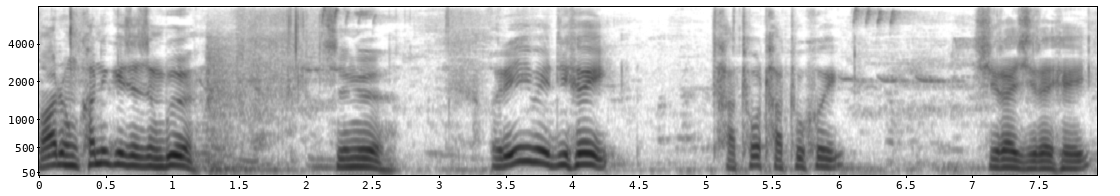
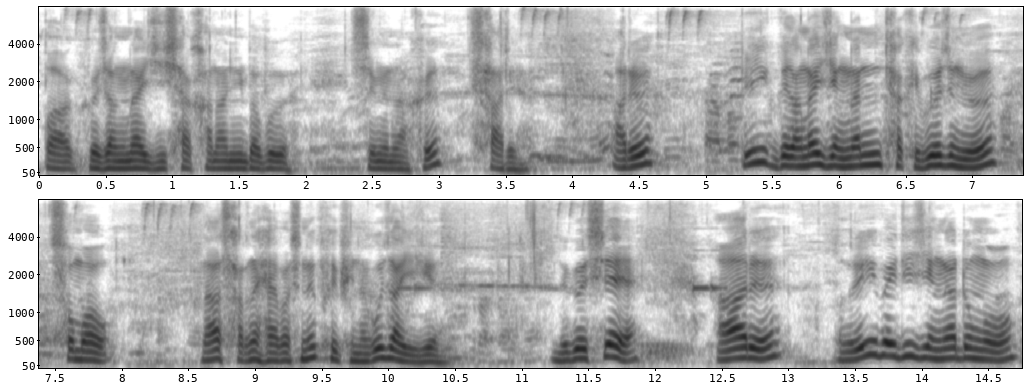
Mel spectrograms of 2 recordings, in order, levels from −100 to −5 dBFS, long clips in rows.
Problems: constant background noise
